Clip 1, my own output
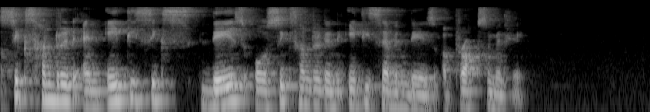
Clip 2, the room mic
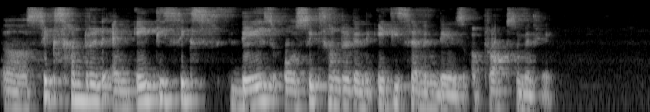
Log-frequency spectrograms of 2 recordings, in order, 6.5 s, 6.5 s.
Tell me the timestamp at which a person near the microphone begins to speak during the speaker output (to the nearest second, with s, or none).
none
